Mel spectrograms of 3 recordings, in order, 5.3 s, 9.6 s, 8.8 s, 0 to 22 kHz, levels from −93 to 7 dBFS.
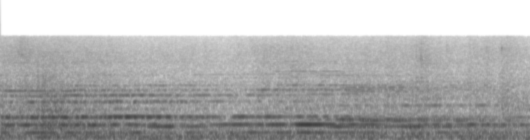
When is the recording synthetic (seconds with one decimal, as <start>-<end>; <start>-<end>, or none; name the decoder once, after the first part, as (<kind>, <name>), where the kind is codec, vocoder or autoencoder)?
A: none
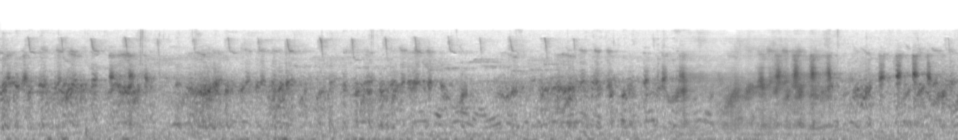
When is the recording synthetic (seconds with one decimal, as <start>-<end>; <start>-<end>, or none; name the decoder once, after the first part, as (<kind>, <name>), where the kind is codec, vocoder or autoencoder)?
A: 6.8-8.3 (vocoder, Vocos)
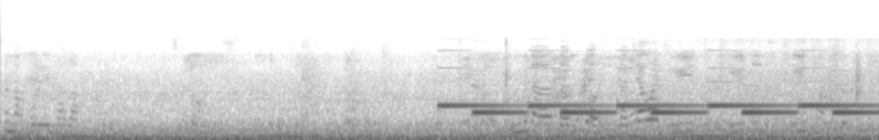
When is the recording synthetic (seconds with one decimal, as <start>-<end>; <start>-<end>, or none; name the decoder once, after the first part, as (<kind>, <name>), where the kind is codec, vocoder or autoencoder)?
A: none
